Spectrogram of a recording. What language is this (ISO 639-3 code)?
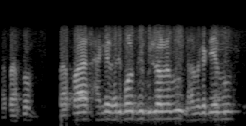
ori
